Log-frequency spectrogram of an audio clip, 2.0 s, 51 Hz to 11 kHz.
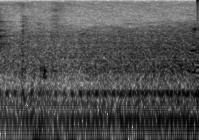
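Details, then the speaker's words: E53 BMW X5 driven at highway speed, recorded from inside the car: low, steady droning hum pulsing slightly, like "w-w-w-w," under road noise; worn driver-side (left) rear wheel bearing, confirmed before replacement. "all right we are out attempting to reproduce this wheel bearing noise apparently it's coming from the left rear so the noise is sort of like a ww w w w kind of sound"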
